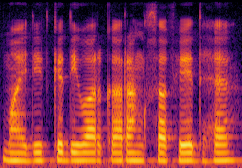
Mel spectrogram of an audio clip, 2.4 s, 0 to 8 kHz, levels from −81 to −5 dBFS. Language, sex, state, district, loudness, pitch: Hindi, male, Jharkhand, Deoghar, -16 LUFS, 140 Hz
